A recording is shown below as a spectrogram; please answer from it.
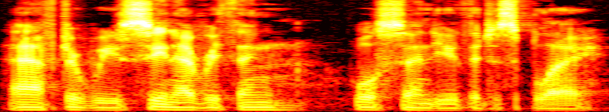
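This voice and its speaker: A man playing a curt, weary, authoritative alien leader in a sci-fi audio drama, with a deep, gravelly, husky voice. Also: normal speed, a bit bright, full character voice. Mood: grave, firm. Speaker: voice actor.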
